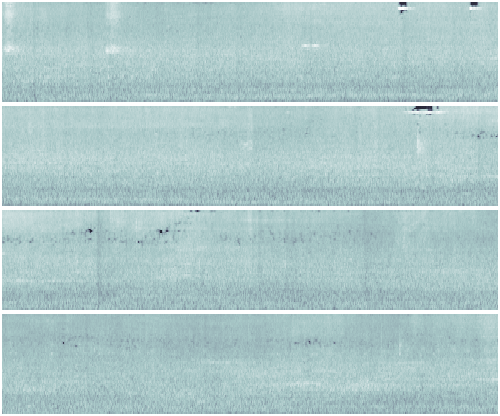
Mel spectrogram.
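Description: Steady road traffic noise from a busy multi-lane city avenue, vehicles passing continuously.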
